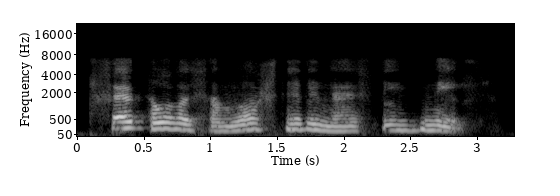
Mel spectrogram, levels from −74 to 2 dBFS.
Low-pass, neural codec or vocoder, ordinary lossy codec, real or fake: 7.2 kHz; codec, 16 kHz, 1 kbps, FreqCodec, smaller model; AAC, 48 kbps; fake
